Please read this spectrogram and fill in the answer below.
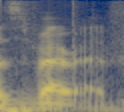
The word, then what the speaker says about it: Zverev: Alexander Zverev.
